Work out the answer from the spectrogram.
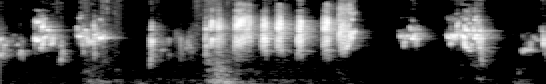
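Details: Pet budgerigars giving short, bright chirps and squawky notes, then a quick rhythmic series of about six loud chirps, followed by scattered tweets.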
